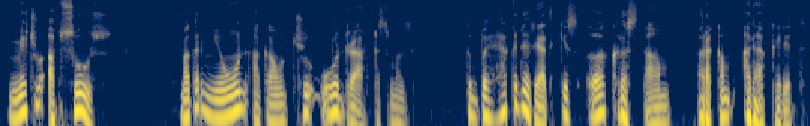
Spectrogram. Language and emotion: Kashmiri, sad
